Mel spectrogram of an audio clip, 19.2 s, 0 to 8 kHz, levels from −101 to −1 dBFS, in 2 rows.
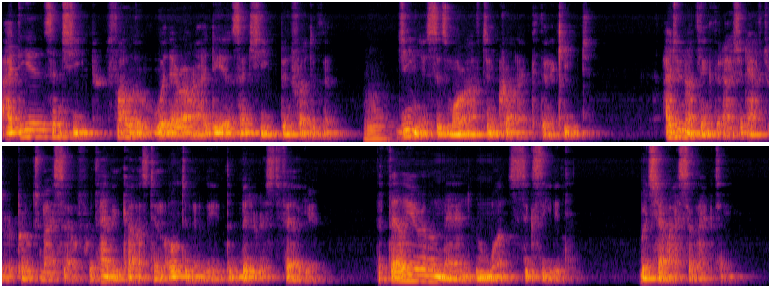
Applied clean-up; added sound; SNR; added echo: neural separator model SepFormer DNS4.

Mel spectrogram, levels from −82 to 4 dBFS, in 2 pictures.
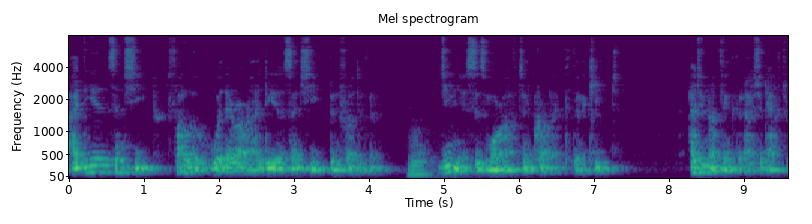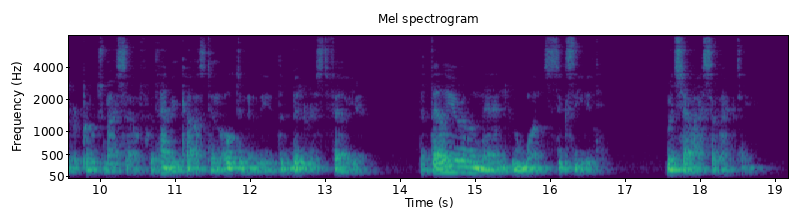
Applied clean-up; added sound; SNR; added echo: none; Brass instrument; 11 dB; reverberation time 0.6 s.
